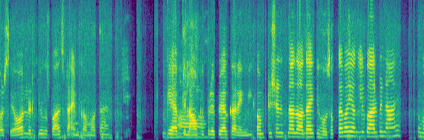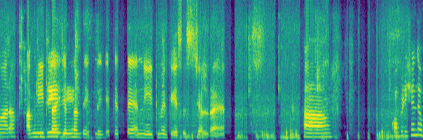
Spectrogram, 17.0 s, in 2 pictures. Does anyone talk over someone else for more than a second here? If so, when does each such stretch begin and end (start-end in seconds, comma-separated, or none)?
none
